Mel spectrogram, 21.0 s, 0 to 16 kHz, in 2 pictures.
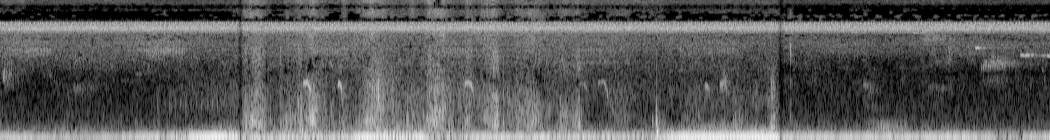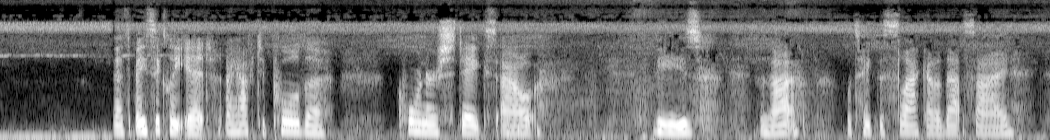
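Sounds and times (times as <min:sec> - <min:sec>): low rumble: 0:00.0 - 0:11.7
insects chirping: 0:00.0 - 0:21.0.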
